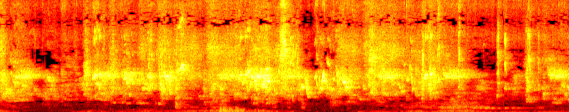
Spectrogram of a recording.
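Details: Several parakeets chatter in the morning, high twittering and scratchy squawks rising and falling in loudness, with a brief low bump of movement midway.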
